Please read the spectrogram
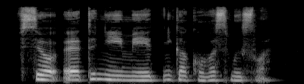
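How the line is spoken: Tired. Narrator (Russian): устало выдает

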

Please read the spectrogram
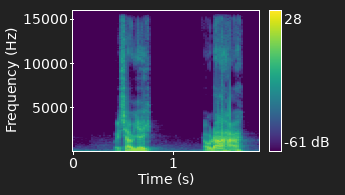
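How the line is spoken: Glaring shout. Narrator (Vietnamese): Anh Sang trợn quát lên

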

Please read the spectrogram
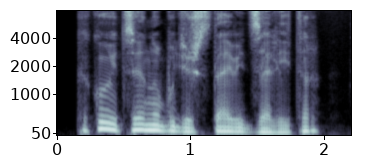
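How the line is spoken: Plain question. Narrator (Russian): спросила Алла

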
